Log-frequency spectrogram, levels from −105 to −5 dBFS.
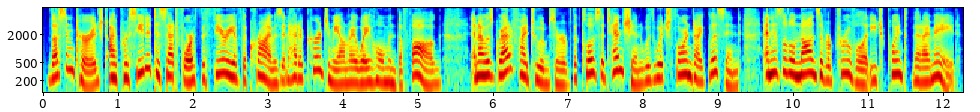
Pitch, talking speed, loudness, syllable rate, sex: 230 Hz, 245 wpm, -17 LUFS, 6.4 syllables/s, female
